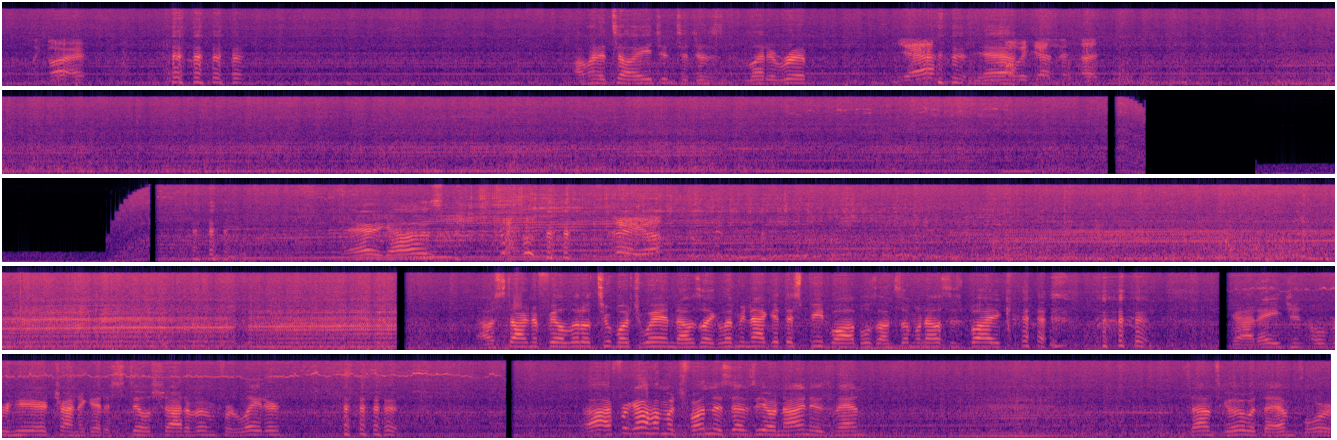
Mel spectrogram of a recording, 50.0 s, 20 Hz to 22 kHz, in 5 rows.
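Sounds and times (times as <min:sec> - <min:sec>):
motorcycle engine running: 0:00.0 - 0:18.3, 0:21.2 - 0:49.9
wind rush: 0:01.9 - 0:18.3, 0:21.8 - 0:33.0.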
